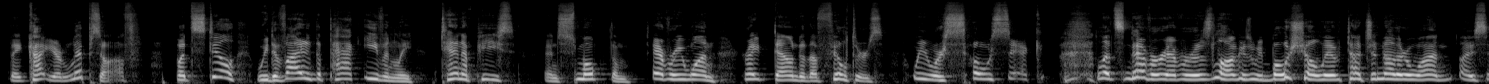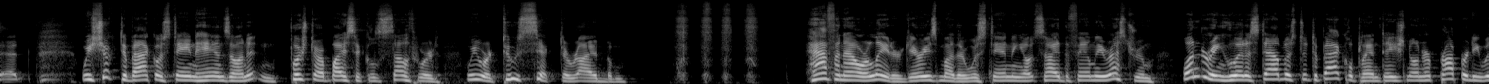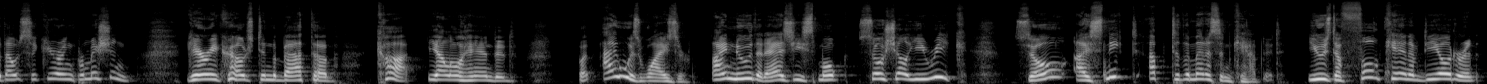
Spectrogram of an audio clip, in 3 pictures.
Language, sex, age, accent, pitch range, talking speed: English, male, 40-59, American, 185-245 Hz, 165 wpm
